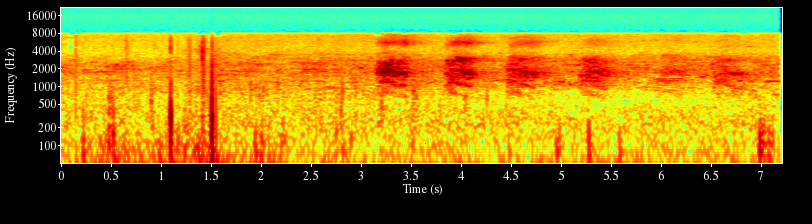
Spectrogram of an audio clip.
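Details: Birds heard outdoors; after a few sharp clicks, a series of about six harsh, hoarse caws spaced roughly every half second to second, fairly distant over steady background hiss.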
